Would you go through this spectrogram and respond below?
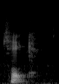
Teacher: this K is at the end of the word and it is also unaspirated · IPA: [ˈkʰeɪk]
